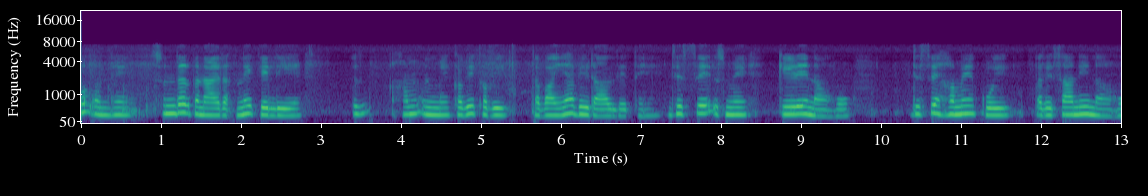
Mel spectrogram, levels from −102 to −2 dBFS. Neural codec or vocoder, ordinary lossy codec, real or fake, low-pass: none; AAC, 48 kbps; real; 7.2 kHz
